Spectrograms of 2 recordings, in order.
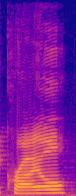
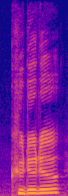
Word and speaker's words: Kururu: People will probably say Kryl, but the thing is, I don't know, I don't like the sound of it. I just say her Japanese name, the Japanese pronunciation of her name, Kururu. So just to clarify, that's why I'm saying Kururu.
